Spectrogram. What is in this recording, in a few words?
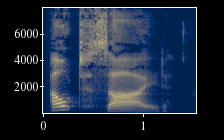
"outside", English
